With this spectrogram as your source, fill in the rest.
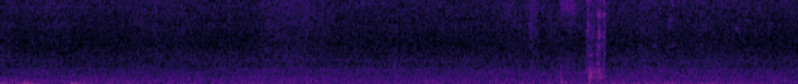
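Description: A Volvo XC pulls itself out of a parking spot under its park assist system, a low, steady engine and tyre rumble heard from inside the cabin, with a couple of faint clicks or chimes.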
